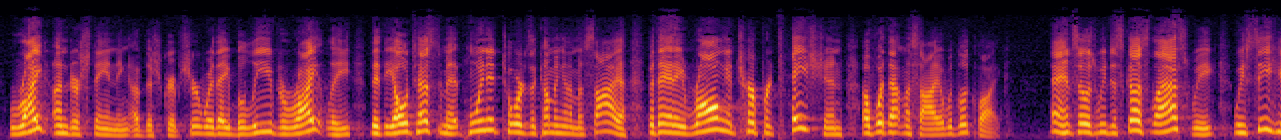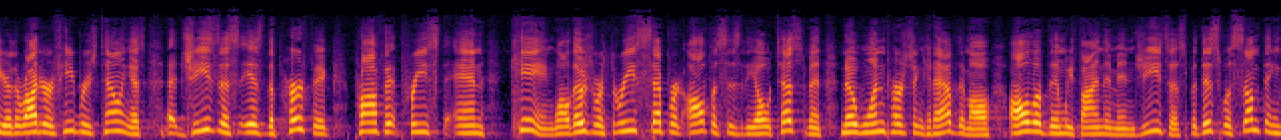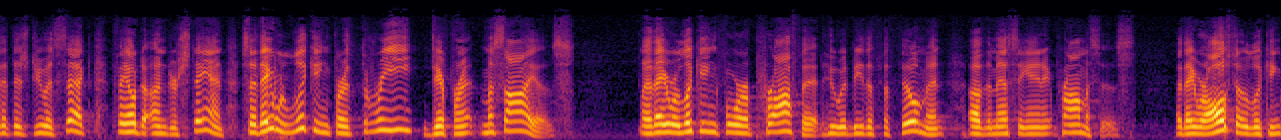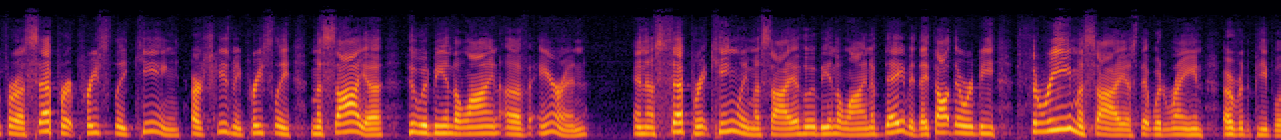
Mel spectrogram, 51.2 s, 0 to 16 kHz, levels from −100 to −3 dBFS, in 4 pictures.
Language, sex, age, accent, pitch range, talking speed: English, male, 40-59, American, 165-225 Hz, 195 wpm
